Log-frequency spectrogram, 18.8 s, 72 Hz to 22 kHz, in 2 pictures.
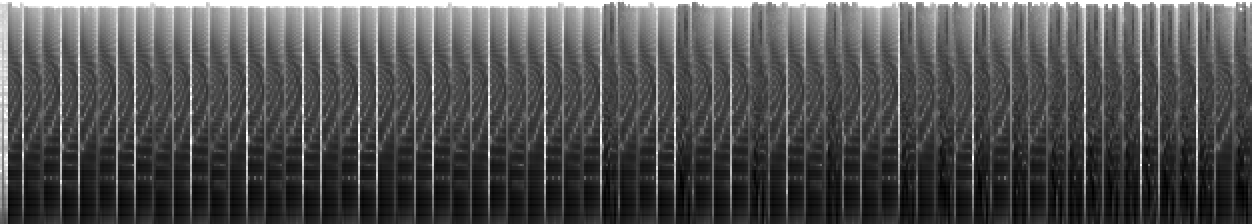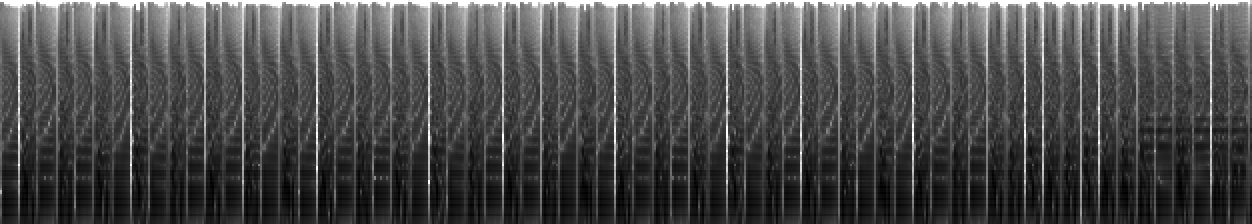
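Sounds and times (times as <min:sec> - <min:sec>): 
chiptune music on CSG8580R5 sound chip: 0:00.0 - 0:18.7.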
